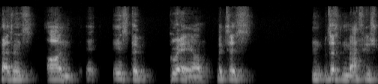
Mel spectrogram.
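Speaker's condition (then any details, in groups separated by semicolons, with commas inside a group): Down syndrome; congenital, lifelong; age 26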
